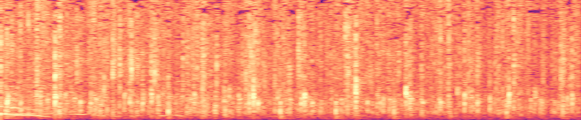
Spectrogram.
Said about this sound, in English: Yes, please, clap.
